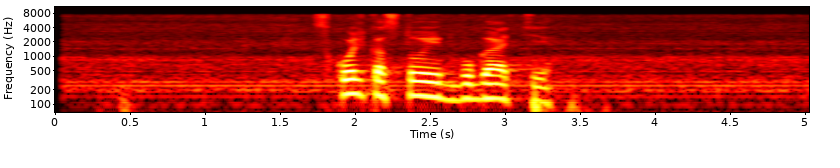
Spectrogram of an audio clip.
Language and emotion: Russian, neutral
